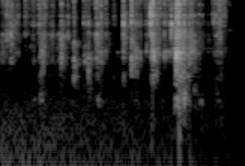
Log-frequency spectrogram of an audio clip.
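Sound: chewing food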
